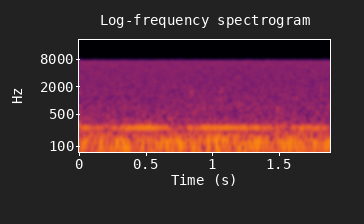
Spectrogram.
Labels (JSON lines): {"label": "anthrophony, boat engine", "recorder": "SoundTrap 300"}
